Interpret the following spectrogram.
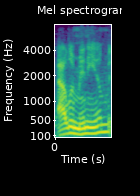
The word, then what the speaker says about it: aluminium: I do need more technically aluminium is the correct way to say it and it's actually the correct way to spell it but we Americans are special is there no hacking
